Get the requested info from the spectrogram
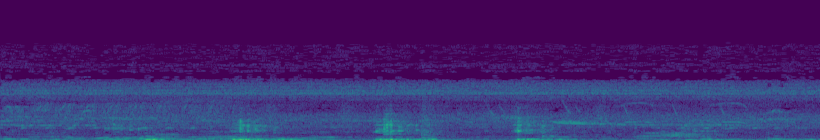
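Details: Wild lion on the open African savannah, home of roaming prides: a series of four deep, throaty grunts, each short and booming, spaced roughly every half second to second, over a steady background hiss.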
